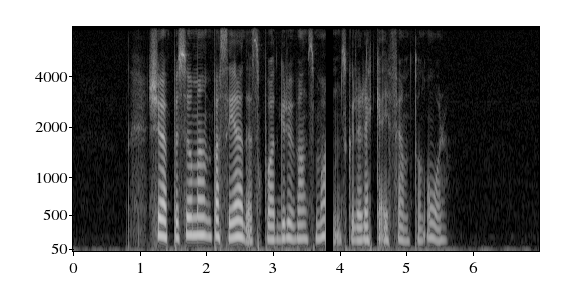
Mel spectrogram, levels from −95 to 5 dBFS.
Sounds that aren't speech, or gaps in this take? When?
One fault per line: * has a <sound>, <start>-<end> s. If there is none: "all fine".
* has a dropout, 3.8-3.9 s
